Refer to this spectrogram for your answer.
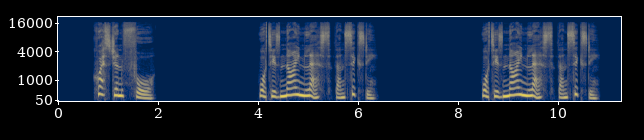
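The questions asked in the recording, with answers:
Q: What is 9 less than 60?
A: 51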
